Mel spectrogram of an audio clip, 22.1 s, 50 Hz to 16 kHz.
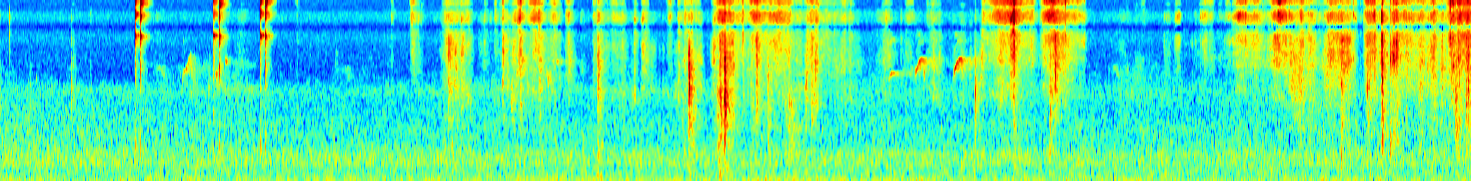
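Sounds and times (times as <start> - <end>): low room hum: 0.0 - 22.0
paper rustling: 6.6 - 13.4, 14.0 - 16.2, 18.0 - 22.0.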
